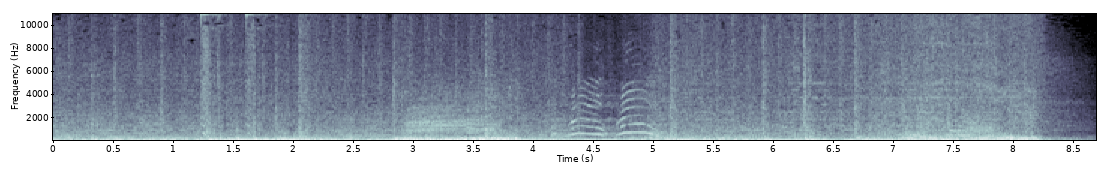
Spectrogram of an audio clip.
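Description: Dense movie-trailer mix of booming blasts and shot-like impacts over a heavy music score, with swooping effects near the middle before the sound cuts off at the end.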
